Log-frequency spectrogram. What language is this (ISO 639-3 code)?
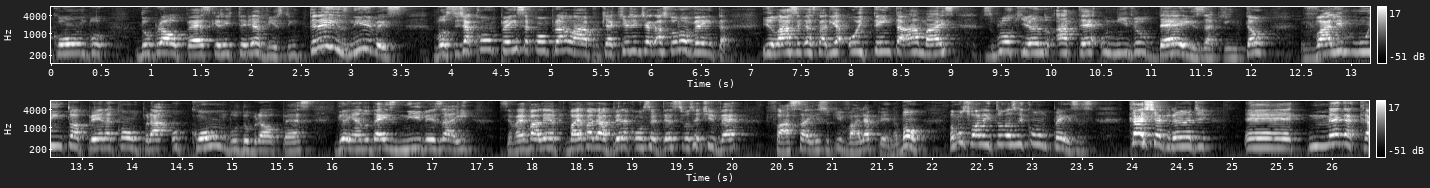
por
